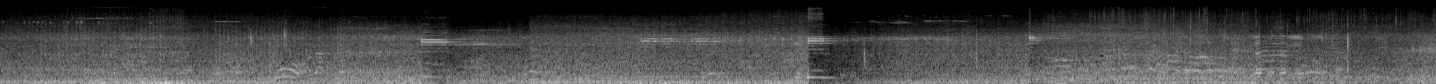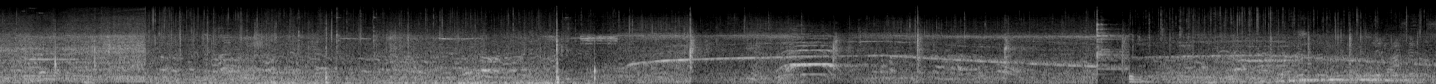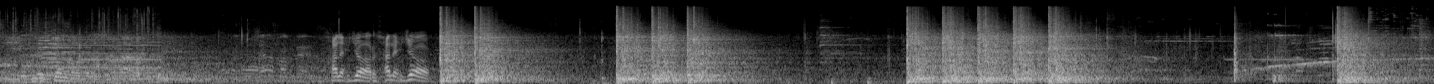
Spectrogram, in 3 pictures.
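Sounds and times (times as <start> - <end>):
street noise: 0.0 - 43.0
sharp cracks: 11.0 - 31.3, 33.1 - 36.3, 37.7 - 40.1
siren wailing: 20.5 - 30.4, 40.2 - 42.1
gunshots echoing: 37.8 - 39.7.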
